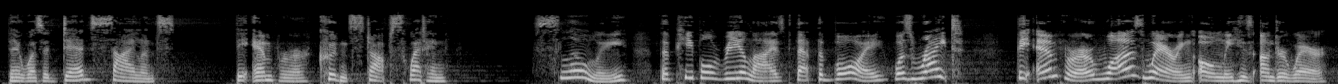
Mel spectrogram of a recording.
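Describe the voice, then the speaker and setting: A woman reading a scripted bedtime story for children in a clear, expressive storybook delivery. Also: fairly low pitch, takes it slowly.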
